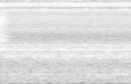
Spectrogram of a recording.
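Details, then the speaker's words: RV furnace bench test after replacing the weak blower motor, which had failed to push the sail switch; powered from a battery via alligator leads. A smooth, steady airy whoosh with no rubbing, scraping or rattles. The new blower spins freely and sounds healthy. "so now that I know the blower motor is fine no noises no rubbing everything's good"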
